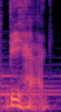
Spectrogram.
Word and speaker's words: BHAG: The acronym BHAG, commonly pronounced BHAG, is universal to both entrepreneurs and self-help authors.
